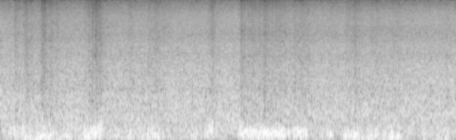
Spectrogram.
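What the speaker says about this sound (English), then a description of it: "Water is really rushing through." A mountain stream rushes past among autumn aspens, a steady, full wash of water that surges slightly in places and is blended with wind buffeting the microphone, with no voices.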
